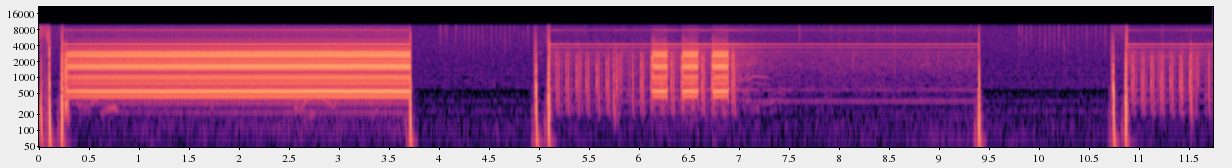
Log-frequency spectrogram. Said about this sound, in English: So when we dial 511 from here, the director dials 6 for tandem and then 15 to get the dial speed test.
